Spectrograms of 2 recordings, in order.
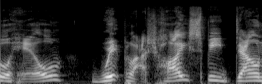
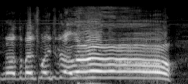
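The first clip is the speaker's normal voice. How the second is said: higher, rising into a loud scream; panicked repeat; 6 semitones higher, 9 dB louder than usual. Real, not acted. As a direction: panic mounting until you scream. Repeats as crash comes.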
